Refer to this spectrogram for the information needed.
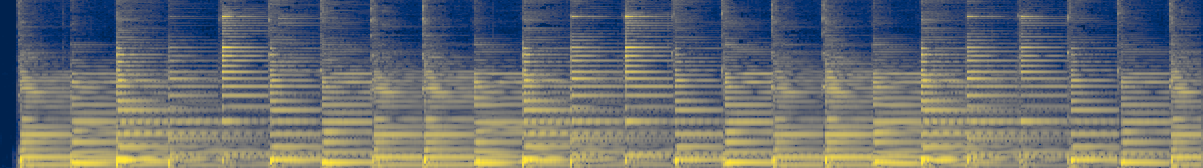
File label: arp pattern, guitar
